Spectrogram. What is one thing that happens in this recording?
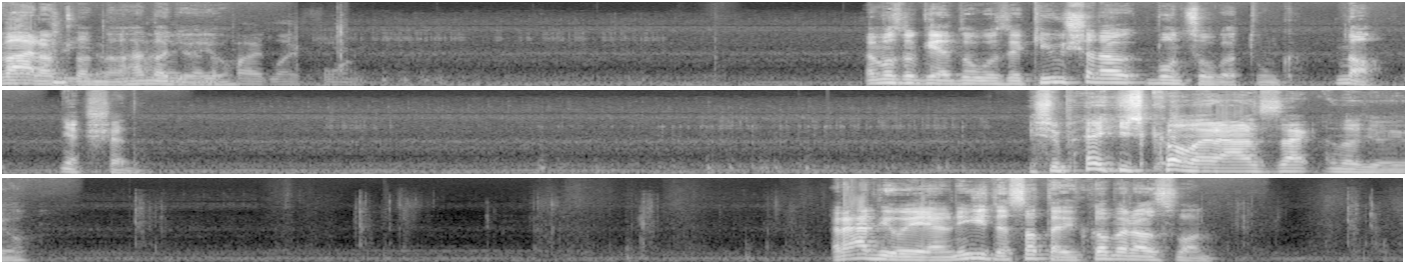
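A man speaks calmly and low.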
